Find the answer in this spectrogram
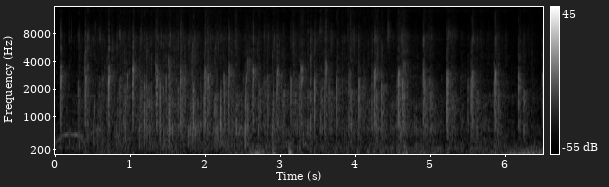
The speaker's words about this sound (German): Dann auf. Applaus bitte.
